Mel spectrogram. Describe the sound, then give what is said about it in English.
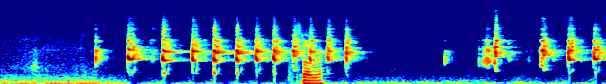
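A turkey call imitating a gobbler: a fast run of about ten raspy, high yelping notes, a pause, then a shorter burst of four more, over a low steady hum, with a brief spoken word. “Now make some noise. Call us in a goblin.”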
